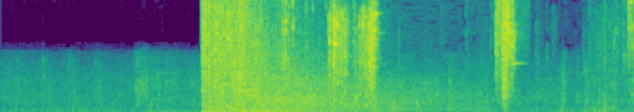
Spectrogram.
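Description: A rifle fires a single loud, booming shot that echoes away.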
